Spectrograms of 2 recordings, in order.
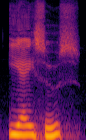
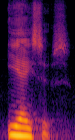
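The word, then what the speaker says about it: Ἰησοῦς: have Yeshua and Hebrew e Asus in Greek that's the way it's pronounced in Greek e Asus and we englishized that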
